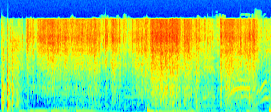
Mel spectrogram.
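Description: Pink tissue paper crinkling and rustling as it is pulled away from a lip oil taken out of an advent calendar compartment. It gets loudest about two to three seconds in.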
